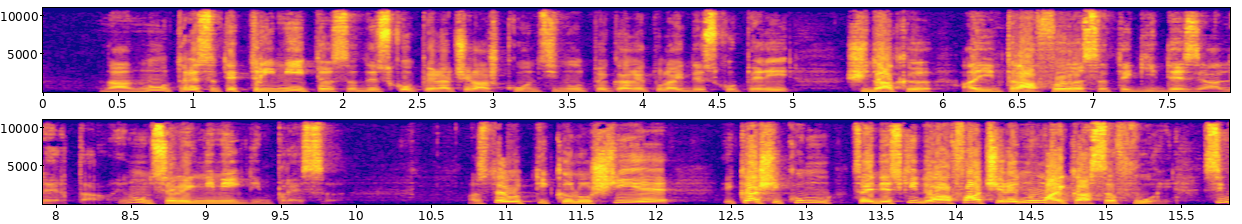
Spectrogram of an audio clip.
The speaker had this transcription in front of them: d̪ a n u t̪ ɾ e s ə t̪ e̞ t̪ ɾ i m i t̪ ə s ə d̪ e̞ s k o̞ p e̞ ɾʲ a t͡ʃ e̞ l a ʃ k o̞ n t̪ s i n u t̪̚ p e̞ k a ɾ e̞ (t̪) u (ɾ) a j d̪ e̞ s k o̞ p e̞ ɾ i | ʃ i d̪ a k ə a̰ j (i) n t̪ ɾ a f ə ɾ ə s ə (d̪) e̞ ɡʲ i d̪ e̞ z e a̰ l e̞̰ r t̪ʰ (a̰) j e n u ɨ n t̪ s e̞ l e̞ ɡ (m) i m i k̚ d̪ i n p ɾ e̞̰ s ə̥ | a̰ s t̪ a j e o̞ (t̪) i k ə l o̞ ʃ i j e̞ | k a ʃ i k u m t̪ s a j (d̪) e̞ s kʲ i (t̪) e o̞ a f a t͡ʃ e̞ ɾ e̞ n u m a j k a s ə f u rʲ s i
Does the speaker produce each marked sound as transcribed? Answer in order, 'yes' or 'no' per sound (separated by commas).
yes, no, yes, no, yes, no, yes, yes, no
